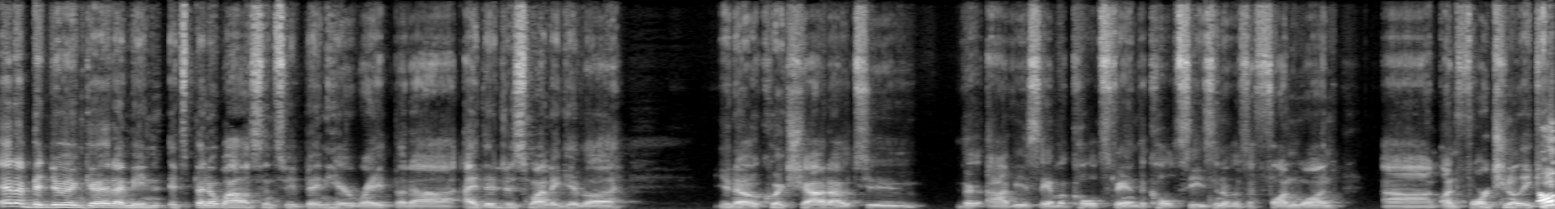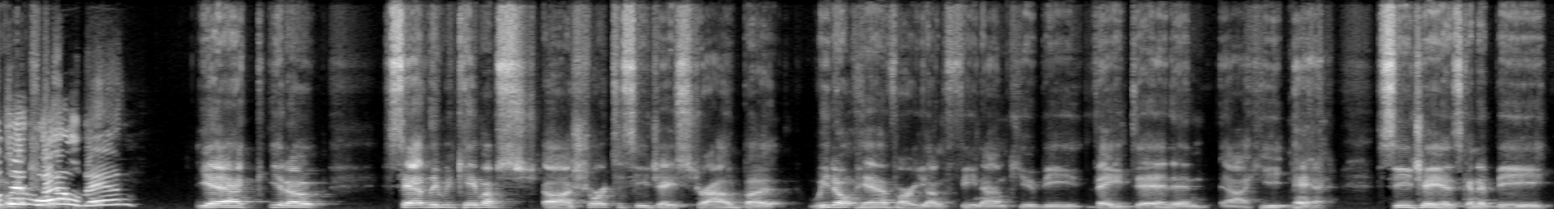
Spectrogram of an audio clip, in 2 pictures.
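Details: Adult male speaker; normal voice.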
